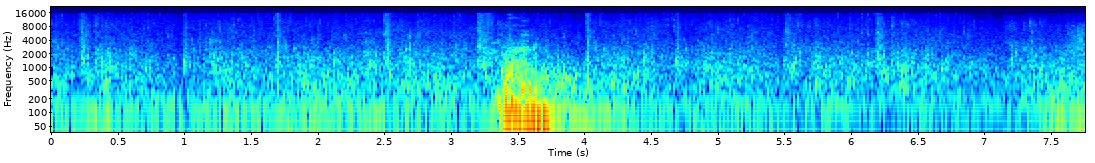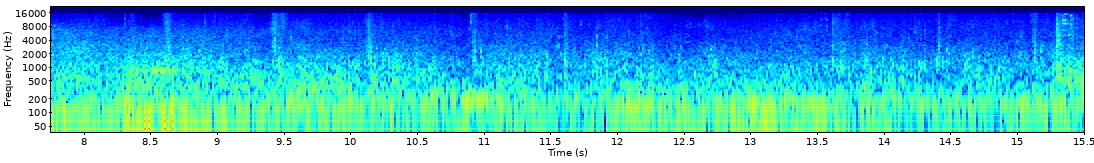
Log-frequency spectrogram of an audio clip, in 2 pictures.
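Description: Water splashes as someone swims with strong strokes.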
